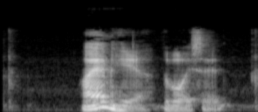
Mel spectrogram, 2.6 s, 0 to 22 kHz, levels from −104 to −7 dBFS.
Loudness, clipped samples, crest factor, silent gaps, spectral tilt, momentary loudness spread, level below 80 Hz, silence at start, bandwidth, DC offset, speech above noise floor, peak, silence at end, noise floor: -24 LUFS; under 0.1%; 22 dB; none; -6.5 dB/octave; 20 LU; -50 dBFS; 0.8 s; 7.6 kHz; under 0.1%; 49 dB; -4 dBFS; 0.35 s; -74 dBFS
